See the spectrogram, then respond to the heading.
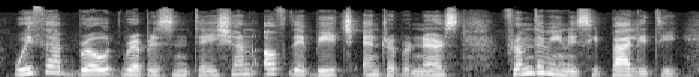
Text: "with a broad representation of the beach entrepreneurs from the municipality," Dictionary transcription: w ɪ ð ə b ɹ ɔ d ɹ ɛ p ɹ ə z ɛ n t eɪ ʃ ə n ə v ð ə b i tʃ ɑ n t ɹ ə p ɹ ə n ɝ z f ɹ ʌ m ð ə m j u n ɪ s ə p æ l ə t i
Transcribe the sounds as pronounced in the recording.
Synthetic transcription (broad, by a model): w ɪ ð ə b ɹ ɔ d ɹ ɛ p ɹ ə s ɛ n t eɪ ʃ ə n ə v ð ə b i tʃ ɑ n t ɹ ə p ɹ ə n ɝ s f ɹ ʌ m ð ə m j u n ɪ s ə p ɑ l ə t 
